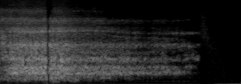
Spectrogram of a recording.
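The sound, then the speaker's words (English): A deep, slow breath out during a yoga exercise, heard as one long, airy exhale like a sigh that fades gradually and ends abruptly, with no talk. “You breathe in, empty out,”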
